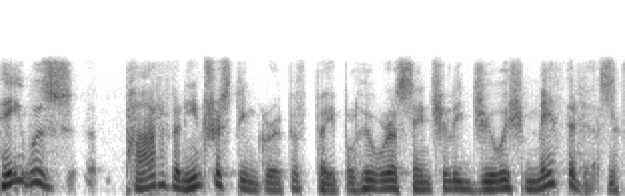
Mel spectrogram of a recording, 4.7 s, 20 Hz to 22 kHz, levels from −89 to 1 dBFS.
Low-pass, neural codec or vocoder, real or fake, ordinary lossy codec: 7.2 kHz; none; real; Opus, 16 kbps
